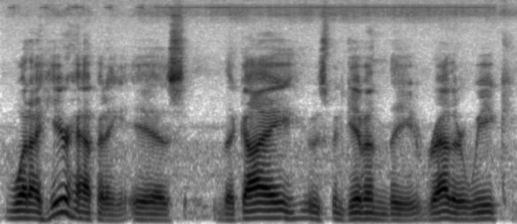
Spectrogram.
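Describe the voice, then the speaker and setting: Low-voiced older American man explaining informally. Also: unhurried, gravelly, a little mellow. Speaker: host of amateur radio tutorial series. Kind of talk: informal instructional talk. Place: home radio room.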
